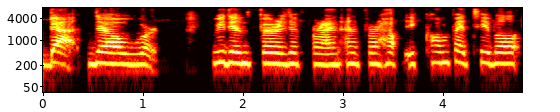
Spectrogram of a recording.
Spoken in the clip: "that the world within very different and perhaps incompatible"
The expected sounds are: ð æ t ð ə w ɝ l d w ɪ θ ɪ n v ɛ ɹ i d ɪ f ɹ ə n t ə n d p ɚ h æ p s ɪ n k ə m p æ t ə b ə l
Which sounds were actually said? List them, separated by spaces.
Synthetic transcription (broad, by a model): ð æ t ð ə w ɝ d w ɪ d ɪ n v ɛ ɹ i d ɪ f ɹ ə n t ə n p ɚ h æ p ɪ k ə m p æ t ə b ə l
